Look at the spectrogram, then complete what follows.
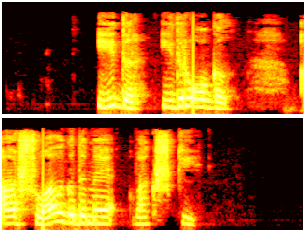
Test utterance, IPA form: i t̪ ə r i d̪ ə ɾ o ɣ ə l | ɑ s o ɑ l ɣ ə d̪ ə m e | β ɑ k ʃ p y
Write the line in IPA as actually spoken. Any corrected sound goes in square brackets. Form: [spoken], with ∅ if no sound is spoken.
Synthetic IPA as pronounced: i [d̪] ə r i d̪ ə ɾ o ɣ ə l | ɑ [ʃ] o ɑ l ɣ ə d̪ ə m e | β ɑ k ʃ [k] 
